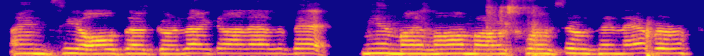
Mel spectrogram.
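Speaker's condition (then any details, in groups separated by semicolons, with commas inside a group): ALS, bulbar onset; voice onset, voice-only symptoms six months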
